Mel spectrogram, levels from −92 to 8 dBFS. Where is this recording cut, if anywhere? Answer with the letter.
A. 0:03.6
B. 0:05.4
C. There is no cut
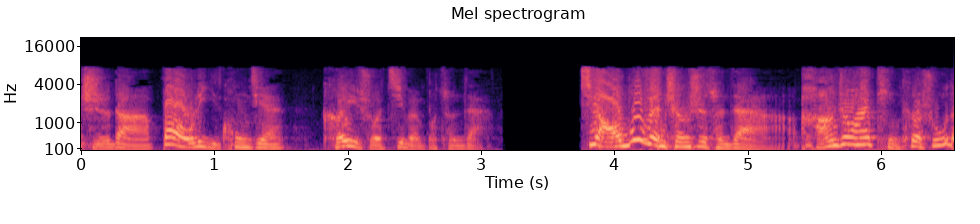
B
